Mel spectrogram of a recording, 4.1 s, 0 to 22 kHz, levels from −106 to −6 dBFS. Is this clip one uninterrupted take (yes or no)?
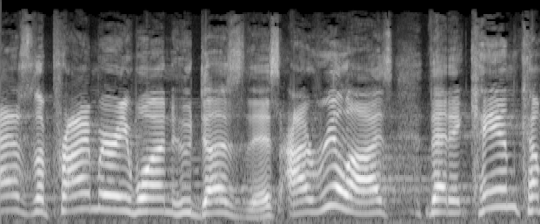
yes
